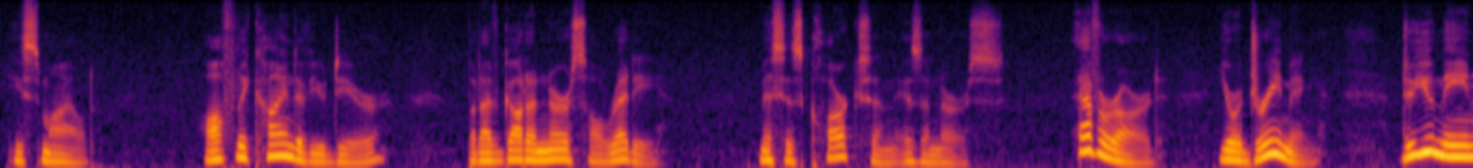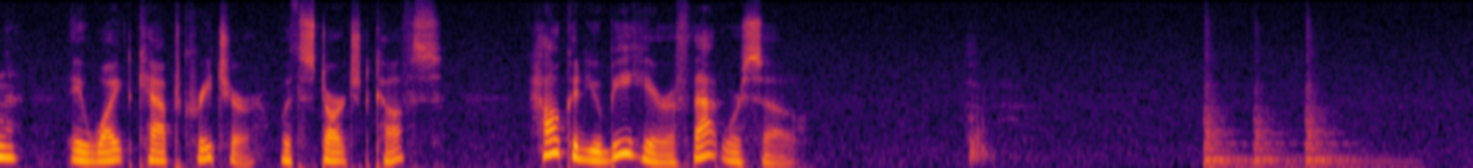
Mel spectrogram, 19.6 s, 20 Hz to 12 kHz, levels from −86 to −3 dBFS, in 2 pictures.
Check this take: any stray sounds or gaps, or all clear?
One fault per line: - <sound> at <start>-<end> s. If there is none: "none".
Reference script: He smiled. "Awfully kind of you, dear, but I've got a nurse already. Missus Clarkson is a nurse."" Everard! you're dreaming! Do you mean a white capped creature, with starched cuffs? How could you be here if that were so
- sigh at 16.2-16.8 s
- thud at 17.8-19.4 s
